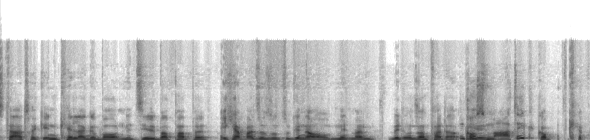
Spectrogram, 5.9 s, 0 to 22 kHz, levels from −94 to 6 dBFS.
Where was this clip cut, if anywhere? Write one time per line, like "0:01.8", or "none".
0:02.2
0:04.6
